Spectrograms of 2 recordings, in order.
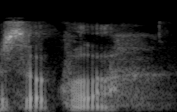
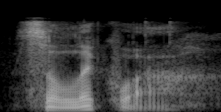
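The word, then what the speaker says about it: Zilliqa: zone right here for Zilquilla. What is the name of that? I have the impression that I'm not saying it right, so let's correct that right away. Ziliqua.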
